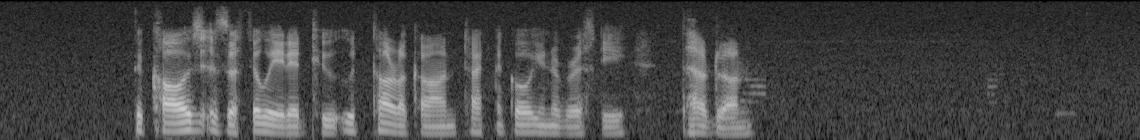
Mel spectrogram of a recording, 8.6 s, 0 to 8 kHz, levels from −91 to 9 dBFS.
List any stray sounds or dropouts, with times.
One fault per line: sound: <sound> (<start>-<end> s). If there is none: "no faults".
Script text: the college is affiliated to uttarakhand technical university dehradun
no faults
